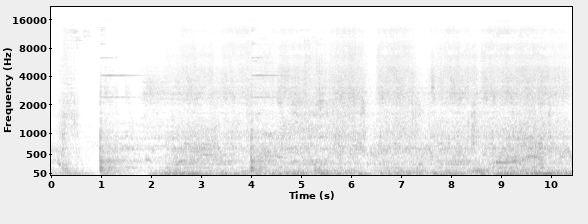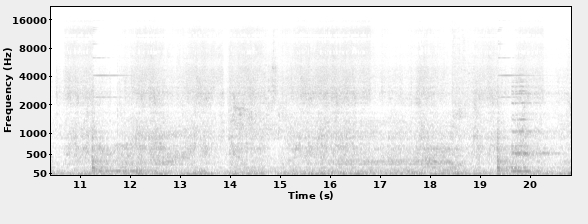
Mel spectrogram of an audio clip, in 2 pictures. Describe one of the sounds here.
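Short bright chimes ring out now and then.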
